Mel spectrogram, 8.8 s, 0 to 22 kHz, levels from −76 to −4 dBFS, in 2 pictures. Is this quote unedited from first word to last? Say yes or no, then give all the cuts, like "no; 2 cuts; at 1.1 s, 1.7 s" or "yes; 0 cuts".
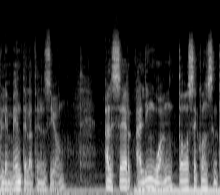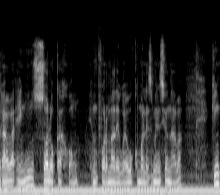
yes; 0 cuts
